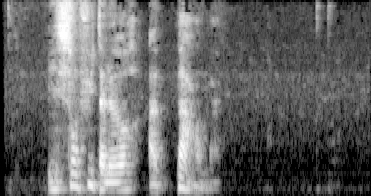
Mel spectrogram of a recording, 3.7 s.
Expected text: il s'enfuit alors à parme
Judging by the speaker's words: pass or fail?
pass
